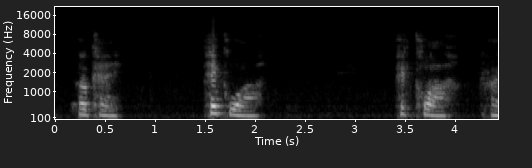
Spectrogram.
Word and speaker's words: Piqua: the good news of Piqua Piqua okay it's pronounced Piqua okay Piqua Piqua all right Piqua all right Piqua all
